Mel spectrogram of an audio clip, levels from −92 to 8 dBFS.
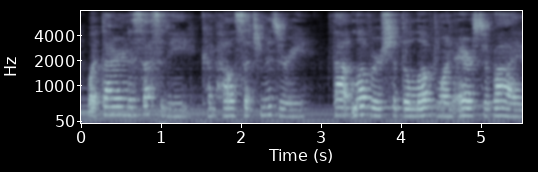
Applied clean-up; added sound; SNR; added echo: none; Piano; 16 dB; reverberation time 0.3 s.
